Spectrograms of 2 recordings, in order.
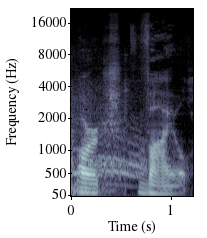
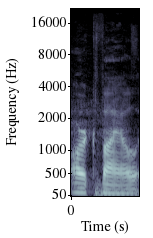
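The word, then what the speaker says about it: Arch-Vile: enemy is something called the arch vial or Ark vial if you want to say it like that I don't care which way you say it it is a bastard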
